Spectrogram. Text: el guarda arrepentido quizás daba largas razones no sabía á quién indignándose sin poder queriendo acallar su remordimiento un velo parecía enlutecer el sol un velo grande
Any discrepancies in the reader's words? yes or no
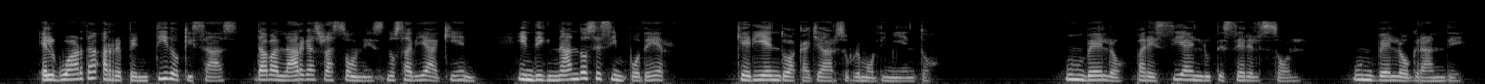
no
